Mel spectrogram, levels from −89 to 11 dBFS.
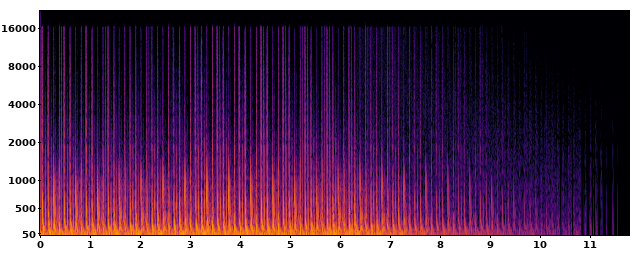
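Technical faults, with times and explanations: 2.60 s, lost LE Audio frames: one 10 ms frame dropped out, and the LC3 decoder filled the gap by repeating the previous frame's spectrum with randomised signs. The brief patch sounds like a short noisy smear in place of the original audio.
6.32 to 11.79 s, truncation distortion on a fade: the fade keeps only about 9 bits with no dither, so as the level drops the waveform collapses into coarse steps. It sounds gritty, worst from 7.62 s to the end.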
